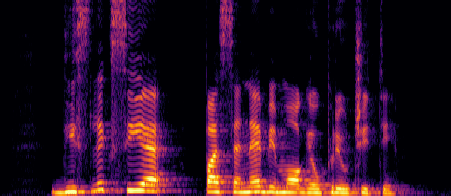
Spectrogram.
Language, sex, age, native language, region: Slovenian, female, 50-59, Slovenian, Carinthia region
